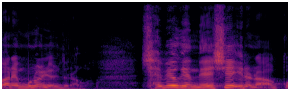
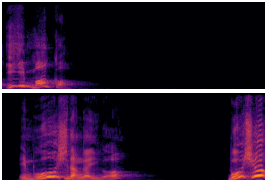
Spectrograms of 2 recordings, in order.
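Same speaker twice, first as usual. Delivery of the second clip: high, loud contemptuous questions; sneering complaint; 6 semitones higher, 11 dB louder than usual. Retold or imitated. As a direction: sneer at the manna. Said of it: "이렇게 하는 거예요".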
